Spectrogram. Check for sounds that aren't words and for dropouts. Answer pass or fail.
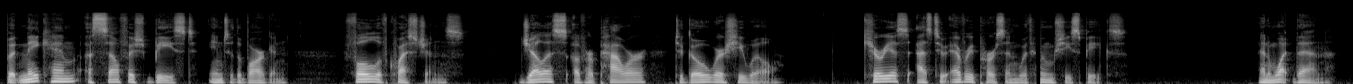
fail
